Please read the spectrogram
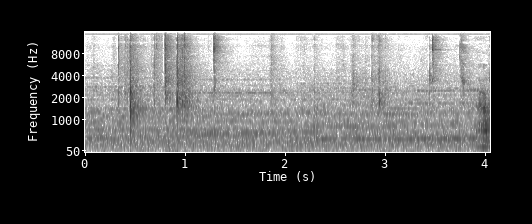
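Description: Crab leg shells cracking and snapping as they are broken open by hand, with a cluster of sharp cracks in the first second and a couple more near the end. Faint music plays underneath.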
